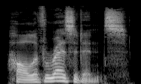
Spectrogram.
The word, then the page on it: hall of residence: American English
